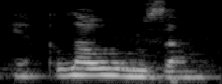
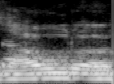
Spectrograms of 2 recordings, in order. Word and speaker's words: Lauza: To pronounce Lauza, but many people call me Lauza for some. Laura, because British people call her Laura. Because it's easy, and if you write Lauza with Z, they think it's R, so they pronounce Lauza.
